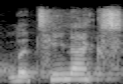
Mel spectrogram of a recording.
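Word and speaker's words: Latinx: So, this is coming from words where uh latinex is how it's pronounced by English speakers.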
